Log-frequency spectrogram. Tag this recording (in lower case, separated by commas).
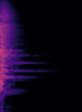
musical instrument, snare drum, drum, percussion, music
